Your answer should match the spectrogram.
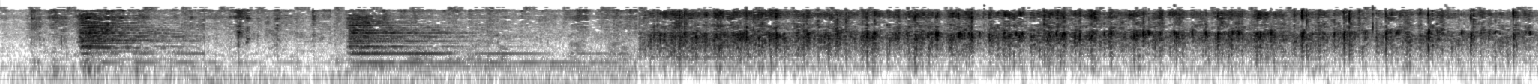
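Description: A few resonant bell strikes ring out, then a large crowd of family, friends and neighbours bursts into sustained, dense applause as a coffin arrives at the church of Nuestra Señora de la Palma in Algeciras, Spain, continuing steadily and loudly to the end, with no speech over it.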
